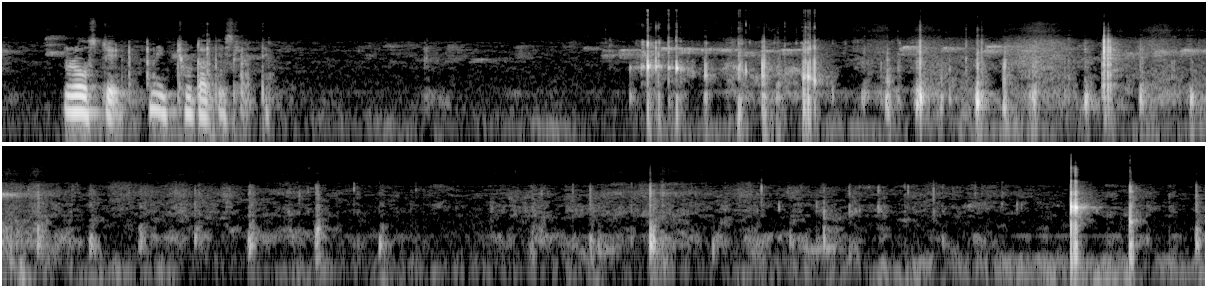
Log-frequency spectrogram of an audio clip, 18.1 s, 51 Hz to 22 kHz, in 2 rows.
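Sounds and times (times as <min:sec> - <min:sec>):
clay being bitten and chewed: 0:04.6 - 0:18.0.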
